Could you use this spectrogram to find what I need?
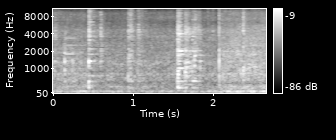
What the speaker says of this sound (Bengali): ভালোভাবে বেগুন শাক একটু কষিয়ে নিচ্ছি।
